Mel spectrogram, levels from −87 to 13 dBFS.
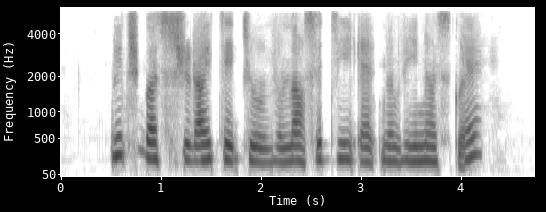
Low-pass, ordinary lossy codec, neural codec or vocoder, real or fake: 5.4 kHz; none; codec, 16 kHz in and 24 kHz out, 0.6 kbps, FireRedTTS-2 codec; fake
